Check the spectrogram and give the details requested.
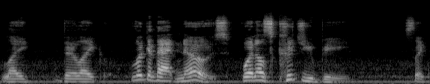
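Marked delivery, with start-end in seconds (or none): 1.3-3.5 higher, louder mock-teasing voice; mock pushy stranger. [name] imitates people mocking his nose, higher and louder. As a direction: play the rude stranger poking fun, hammed-up.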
